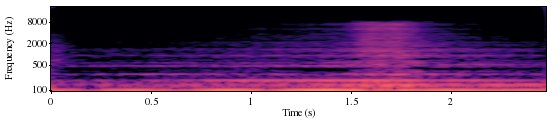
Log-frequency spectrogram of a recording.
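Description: Outro logo sting: a loud, steady low synthesized drone with a brief whoosh about one and a half seconds in.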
